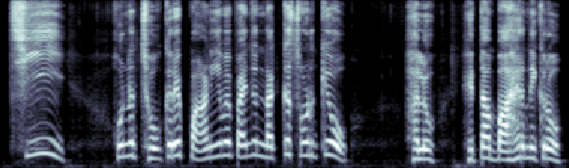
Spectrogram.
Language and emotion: Sindhi, disgusted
